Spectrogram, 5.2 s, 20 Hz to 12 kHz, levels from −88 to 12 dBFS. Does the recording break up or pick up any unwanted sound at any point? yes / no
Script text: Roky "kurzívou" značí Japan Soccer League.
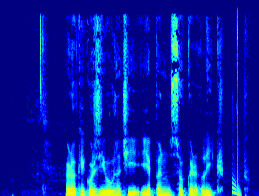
yes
